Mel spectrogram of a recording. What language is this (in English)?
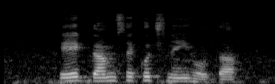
Urdu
